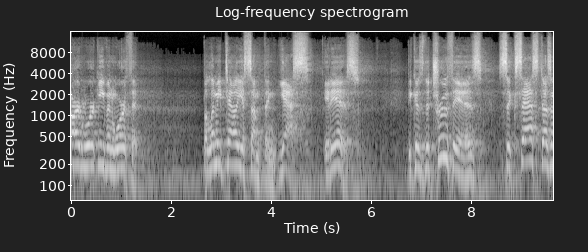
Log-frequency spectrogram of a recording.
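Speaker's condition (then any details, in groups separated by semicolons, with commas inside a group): No condition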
